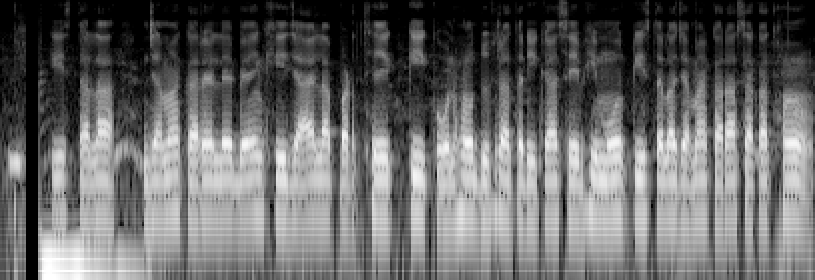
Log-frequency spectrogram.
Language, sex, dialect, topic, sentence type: Chhattisgarhi, male, Eastern, banking, question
